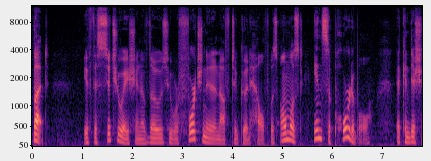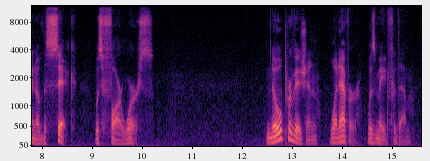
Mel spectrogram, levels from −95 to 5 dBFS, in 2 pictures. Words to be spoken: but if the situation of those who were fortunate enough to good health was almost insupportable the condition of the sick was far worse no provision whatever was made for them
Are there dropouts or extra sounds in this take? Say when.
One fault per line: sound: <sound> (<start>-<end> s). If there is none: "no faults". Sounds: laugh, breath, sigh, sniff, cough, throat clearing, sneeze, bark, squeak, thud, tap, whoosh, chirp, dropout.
no faults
